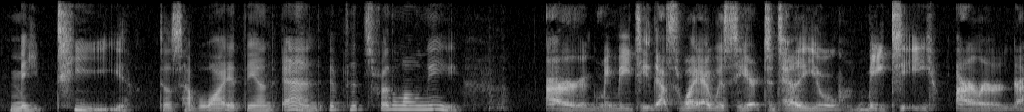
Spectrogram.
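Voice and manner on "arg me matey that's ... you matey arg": lower, gruff cartoon pirate insisting. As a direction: speak as a playful pirate, pitched lower. Pirate explains why he came.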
